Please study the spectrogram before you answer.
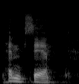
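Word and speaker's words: PEMSEA: seas of east asia or pemsia as it is uh generally pronounced um i think that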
